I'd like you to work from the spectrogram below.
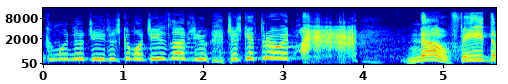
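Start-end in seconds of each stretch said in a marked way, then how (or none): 0.0-3.1 put-on much higher, sing-song coaxing of a fasting baby; hammed-up parent urging a baby to keep fasting; building to a mock shout at the end. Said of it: "be like". 3.2-3.9 high, breathless yelp; comic frustrated gasp; mock exasperated cry. Mock parent coaxing a baby.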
